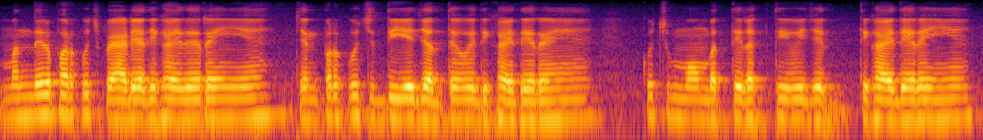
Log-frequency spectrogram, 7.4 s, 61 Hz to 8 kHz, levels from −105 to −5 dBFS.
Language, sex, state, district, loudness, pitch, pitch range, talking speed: Hindi, male, Uttar Pradesh, Shamli, -18 LUFS, 130 Hz, 125-135 Hz, 220 wpm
